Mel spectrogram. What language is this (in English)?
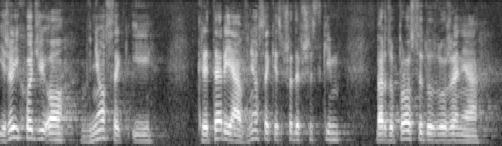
Polish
